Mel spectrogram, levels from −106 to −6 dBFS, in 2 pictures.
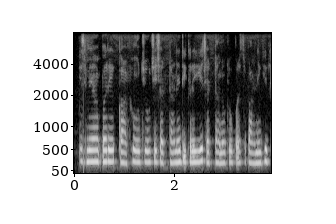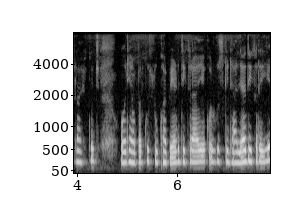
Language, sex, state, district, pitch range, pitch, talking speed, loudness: Hindi, female, Andhra Pradesh, Anantapur, 230-250 Hz, 240 Hz, 260 wpm, -27 LUFS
